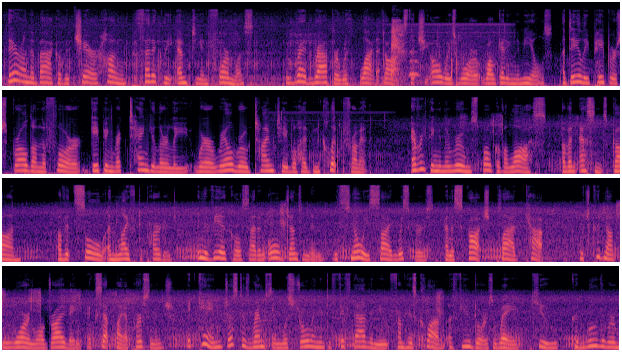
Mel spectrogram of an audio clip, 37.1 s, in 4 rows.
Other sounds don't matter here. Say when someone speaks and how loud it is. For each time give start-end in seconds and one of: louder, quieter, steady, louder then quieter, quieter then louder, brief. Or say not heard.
0.1-37.0 steady.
